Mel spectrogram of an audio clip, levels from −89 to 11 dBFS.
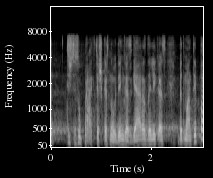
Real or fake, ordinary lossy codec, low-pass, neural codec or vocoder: fake; MP3, 96 kbps; 7.2 kHz; codec, 16 kHz, 16 kbps, FreqCodec, smaller model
